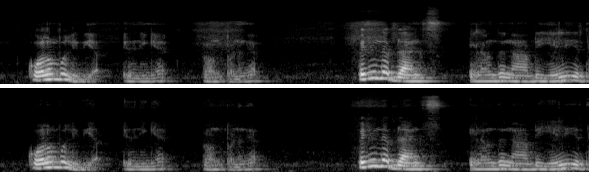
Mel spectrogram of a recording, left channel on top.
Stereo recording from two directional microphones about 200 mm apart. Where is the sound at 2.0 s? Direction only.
20° right (ahead or behind).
